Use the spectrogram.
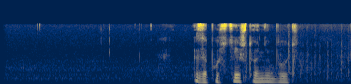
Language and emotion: Russian, neutral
